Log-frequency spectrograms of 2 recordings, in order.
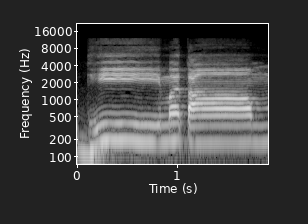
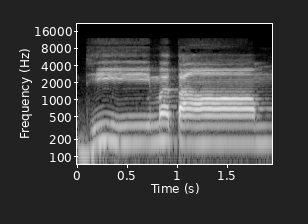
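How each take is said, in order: Both takes have the same delivery.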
